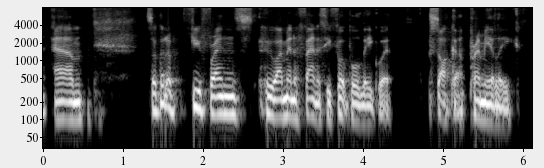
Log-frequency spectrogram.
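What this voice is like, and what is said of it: London English accent. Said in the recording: “you can probably tell from my accent, I'm not from here ... I was born and raised in London, England”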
